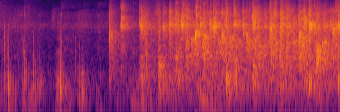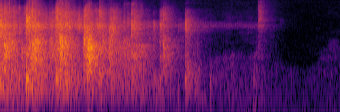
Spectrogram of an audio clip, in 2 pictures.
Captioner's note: applause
